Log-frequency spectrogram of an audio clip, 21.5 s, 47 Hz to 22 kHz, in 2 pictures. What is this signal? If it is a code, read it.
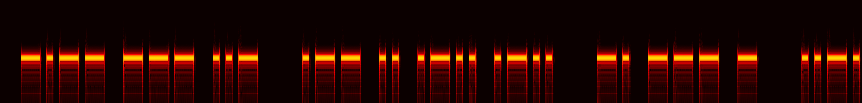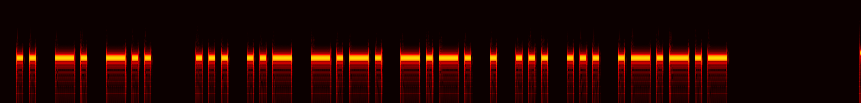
Morse code, heard as a keyed tone, about 15 wpm, 700 Hz. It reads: YOU WILL NOT FIND SUCCESS.
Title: Sentences from Top 1000 Words - Review Part 5 - 15wpm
